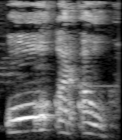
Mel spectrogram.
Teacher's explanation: ओ और औ। कंठोष्ठ, कंठ और ओष्ठ इन दोनों स्थानों का प्रयोग किया जाता है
